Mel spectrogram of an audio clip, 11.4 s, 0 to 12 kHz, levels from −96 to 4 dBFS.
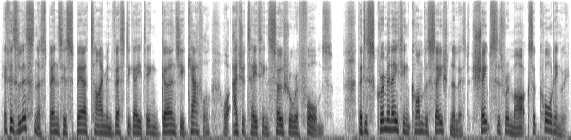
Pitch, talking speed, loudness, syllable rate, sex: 125 Hz, 110 wpm, -20 LUFS, 4.7 syllables/s, male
